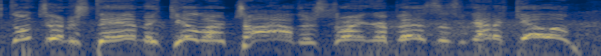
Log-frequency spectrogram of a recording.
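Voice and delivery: high-pitched ranting imitation; imitating furious friend. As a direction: act out the enraged friend demanding revenge. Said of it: "my furious friend over here".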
